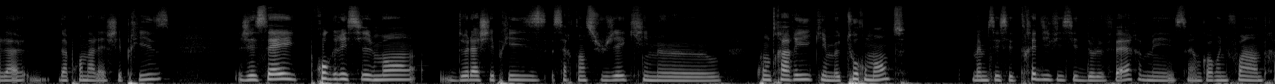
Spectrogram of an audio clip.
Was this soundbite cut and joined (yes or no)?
no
